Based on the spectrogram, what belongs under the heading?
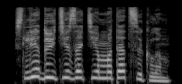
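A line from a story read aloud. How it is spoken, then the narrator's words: Hurried, slightly uneasy. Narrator (Russian): Торопливо говорю я водителю, чувствуя себя немного не в своей тарелке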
